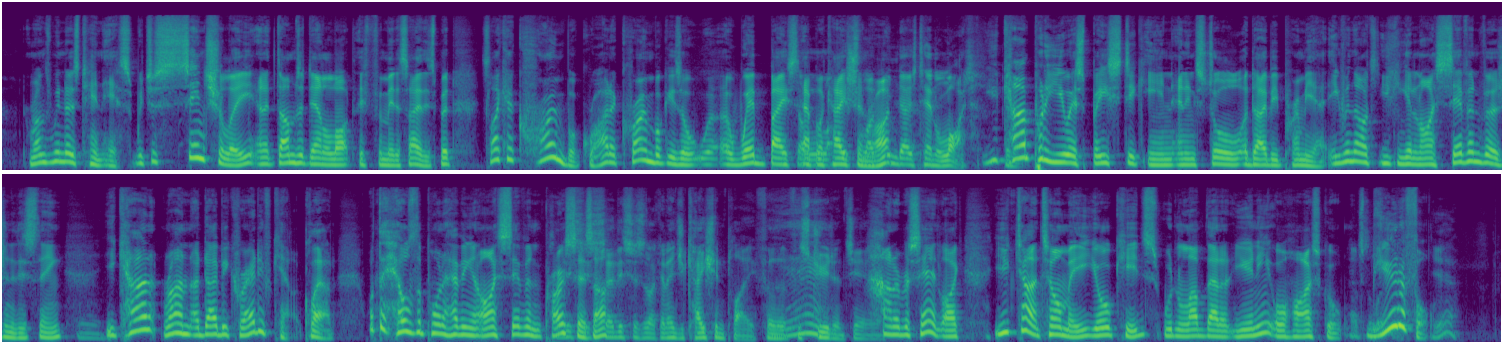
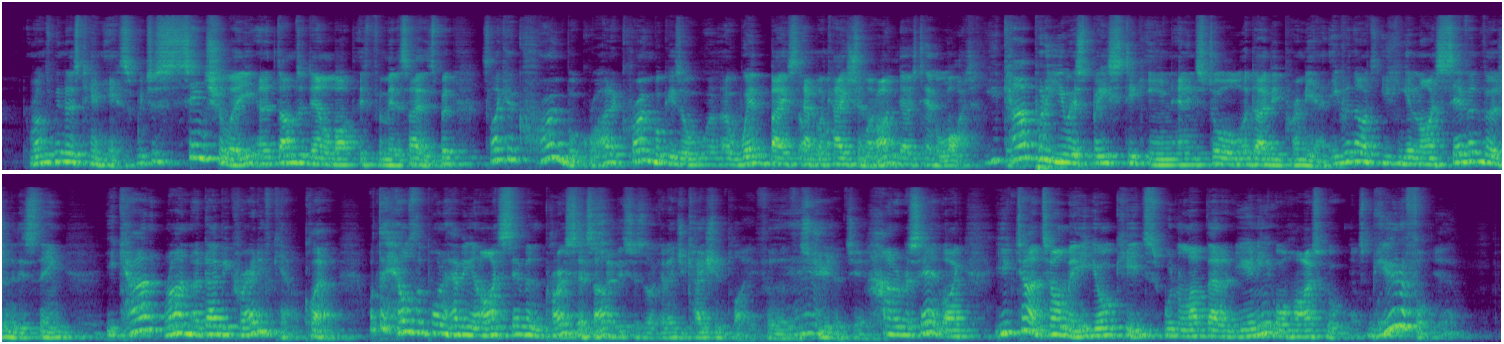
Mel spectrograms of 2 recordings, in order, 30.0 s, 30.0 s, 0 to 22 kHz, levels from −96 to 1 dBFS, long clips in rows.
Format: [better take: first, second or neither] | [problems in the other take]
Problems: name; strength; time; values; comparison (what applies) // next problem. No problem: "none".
first | room echo; slight; dies away in 0.4 s // off-mic speech; somewhat distant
